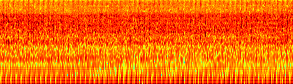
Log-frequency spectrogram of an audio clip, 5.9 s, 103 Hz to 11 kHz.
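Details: Kohler Magnum 20 after a carburetor rebuild, mixture screw turned in from about 1.5 turns out. Steady low single-cylinder idle thump, roughly three to four beats a second, holding even while the mixture is set. Normal idle.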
